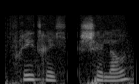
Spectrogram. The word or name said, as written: schiller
